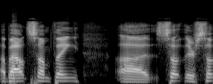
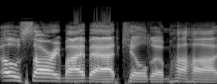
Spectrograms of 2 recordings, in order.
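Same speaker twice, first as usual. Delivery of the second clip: mock offhand, flippant, goading taunting tone; 4 dB louder than usual. Retelling how a character provokes another over killing his friends: imitating a taunting character. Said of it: "she's trying to get a rise out of him".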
